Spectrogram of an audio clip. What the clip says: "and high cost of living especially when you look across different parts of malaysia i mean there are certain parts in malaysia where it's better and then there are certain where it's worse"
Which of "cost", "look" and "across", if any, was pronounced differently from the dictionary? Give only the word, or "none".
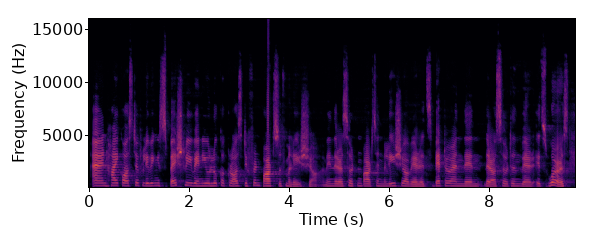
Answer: none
